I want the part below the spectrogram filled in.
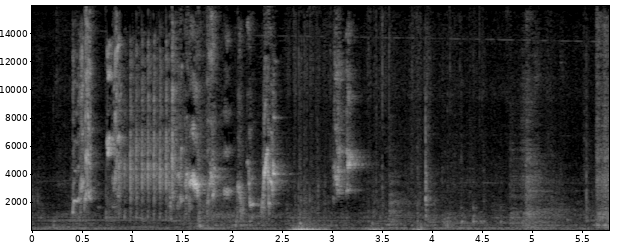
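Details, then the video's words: Pet lovebird chirping in the morning: a dense cluster of high squeaky chirps and twitters over the first three seconds, a brief low thump, then sparse faint chirps fading out. "Lovebirds Chirping Sounds"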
